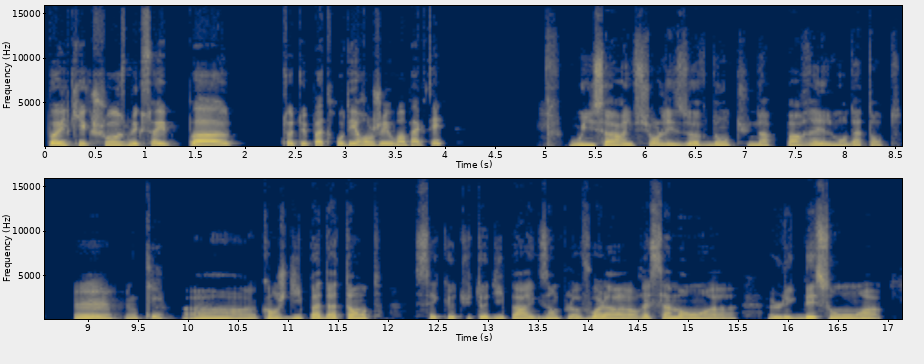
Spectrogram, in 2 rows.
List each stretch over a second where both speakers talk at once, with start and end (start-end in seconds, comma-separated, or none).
none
